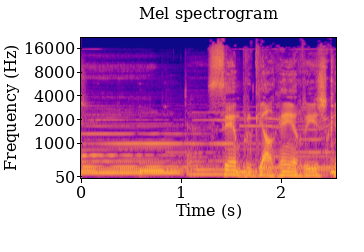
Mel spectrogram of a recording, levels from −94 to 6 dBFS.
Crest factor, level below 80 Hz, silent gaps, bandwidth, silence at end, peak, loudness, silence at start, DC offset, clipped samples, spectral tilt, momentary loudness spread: 14 dB; -32 dBFS; none; over 20 kHz; 0 s; 0 dBFS; -15 LUFS; 0 s; under 0.1%; under 0.1%; -4.5 dB/octave; 7 LU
